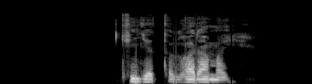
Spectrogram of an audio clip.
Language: Yanahuanca Pasco Quechua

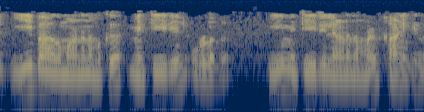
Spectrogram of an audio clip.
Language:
Malayalam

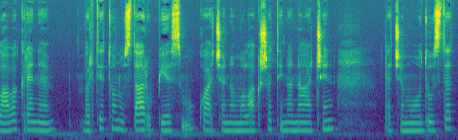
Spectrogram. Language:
Croatian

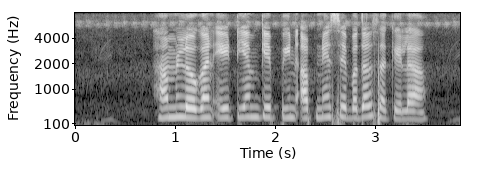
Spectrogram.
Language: Magahi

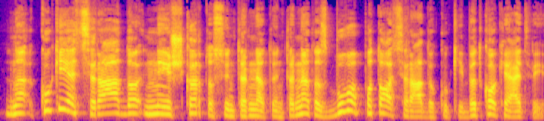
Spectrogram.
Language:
Lithuanian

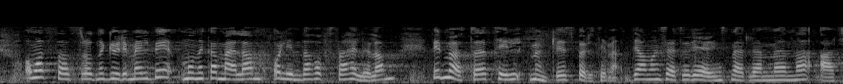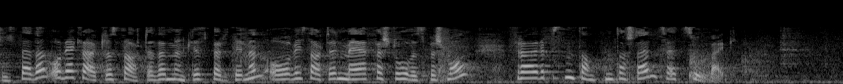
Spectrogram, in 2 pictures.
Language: Norwegian Bokmål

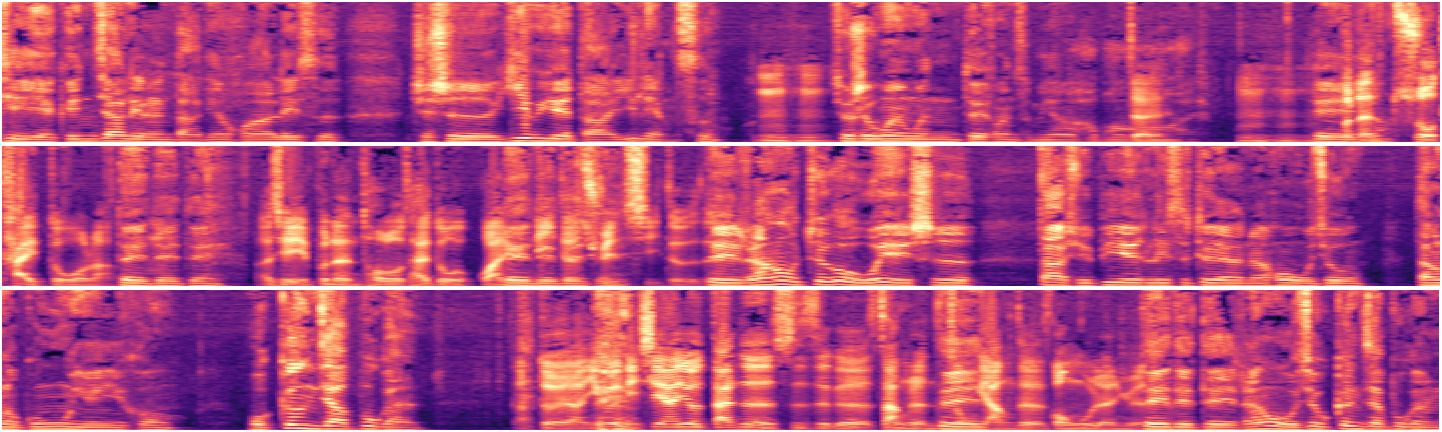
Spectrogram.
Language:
Chinese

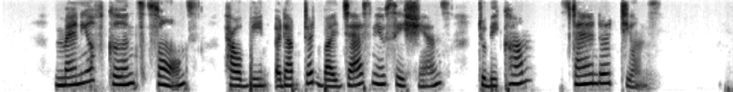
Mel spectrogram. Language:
English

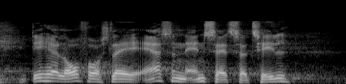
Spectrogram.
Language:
Danish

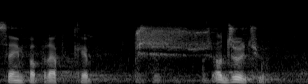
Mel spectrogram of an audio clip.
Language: Polish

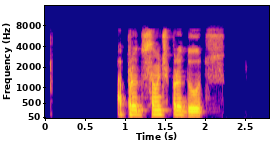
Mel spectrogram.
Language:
Portuguese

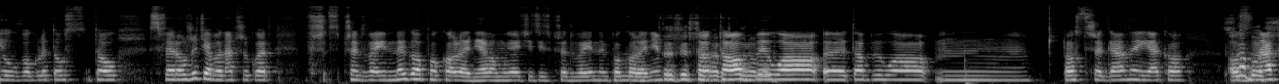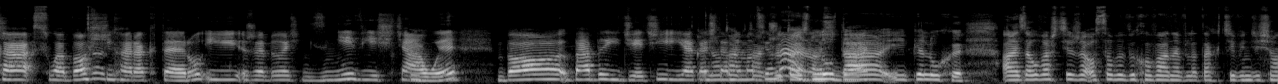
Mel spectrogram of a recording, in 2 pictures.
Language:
Polish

